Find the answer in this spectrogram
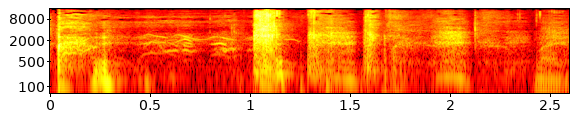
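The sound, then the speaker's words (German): A few sharp coughs burst out at irregular intervals, one loud hack followed by several shorter, breathy ones, with no talking in between. “Ja, wenn du hustest, dann wir, muss ich mich entschuldigen.”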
